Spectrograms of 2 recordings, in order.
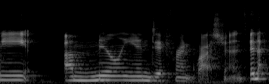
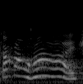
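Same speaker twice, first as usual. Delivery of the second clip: put-on high-pitched, gushing greeting from an American girl; chirpy American girl; 10 semitones higher than usual. American girl out dancing alone in France, high chirpy greeting. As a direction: play the American girl's high hello. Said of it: "I would be like this American girl".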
